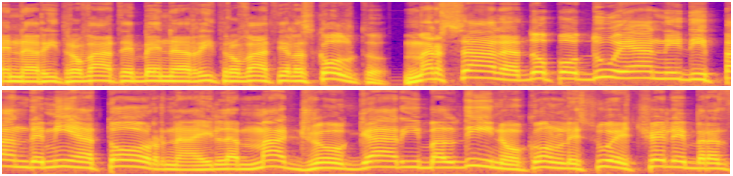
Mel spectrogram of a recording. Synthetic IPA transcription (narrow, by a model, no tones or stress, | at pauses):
ɛnrit̪ɾovaːt̪eːbɛnrit̪ɾovaːt̪ialːaskolt̪o̰marsaːlad̪ɔːpod̪uːeanːid̪ipand̪emiːat̪ornailmad͡ʒːoɡaɾibald̪iːnokonlesuːet͡ʃelebɾat̪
